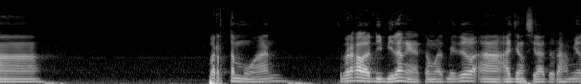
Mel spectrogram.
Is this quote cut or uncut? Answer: uncut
